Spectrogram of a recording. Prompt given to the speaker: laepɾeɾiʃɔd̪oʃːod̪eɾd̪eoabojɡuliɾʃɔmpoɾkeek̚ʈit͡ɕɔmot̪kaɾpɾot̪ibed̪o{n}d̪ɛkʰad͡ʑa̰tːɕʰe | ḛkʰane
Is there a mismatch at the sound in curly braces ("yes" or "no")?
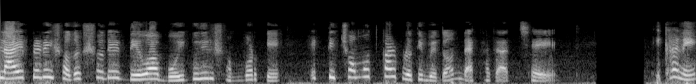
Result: no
